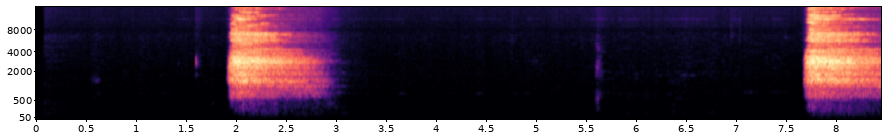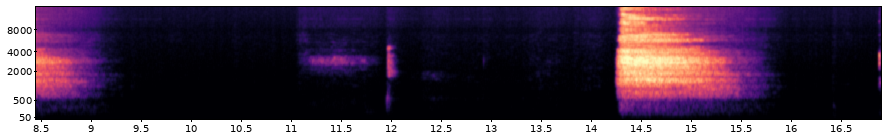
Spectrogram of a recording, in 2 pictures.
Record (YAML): exhalation_length: 16.9 s
exhalation_amplitude: 18310
exhalation_signal_mean_std_ratio: 0.31
survey_phase: beta (2021-08-13 to 2022-03-07)
age: 18-44
gender: Female
wearing_mask: 'Yes'
symptom_cough_any: true
symptom_runny_or_blocked_nose: true
symptom_headache: true
smoker_status: Never smoked
respiratory_condition_asthma: false
respiratory_condition_other: false
recruitment_source: Test and Trace
submission_delay: 1 day
covid_test_result: Positive
covid_test_method: ePCR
